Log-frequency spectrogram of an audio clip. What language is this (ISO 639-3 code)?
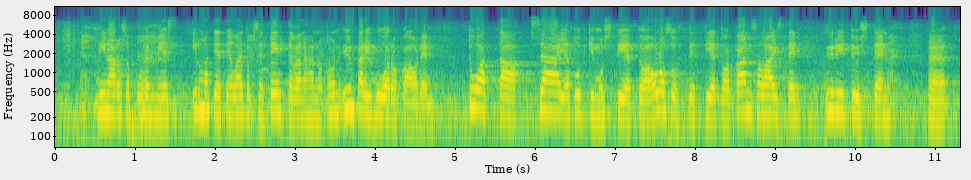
fin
